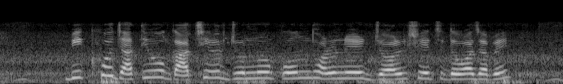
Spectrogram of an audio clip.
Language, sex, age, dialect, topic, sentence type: Bengali, female, 18-24, Rajbangshi, agriculture, question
